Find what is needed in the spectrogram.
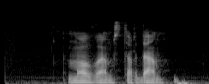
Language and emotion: Russian, neutral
